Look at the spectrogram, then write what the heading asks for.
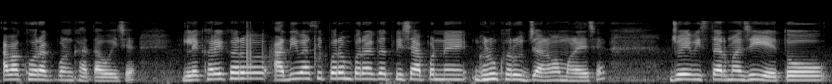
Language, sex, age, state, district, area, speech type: Gujarati, female, 30-45, Gujarat, Surat, urban, spontaneous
